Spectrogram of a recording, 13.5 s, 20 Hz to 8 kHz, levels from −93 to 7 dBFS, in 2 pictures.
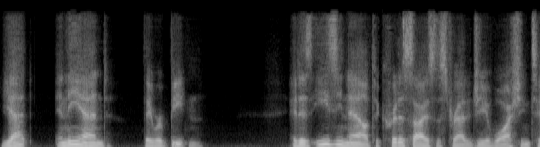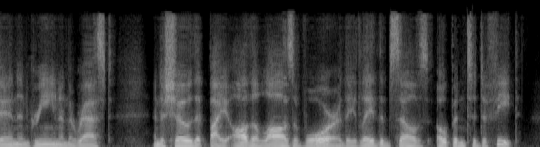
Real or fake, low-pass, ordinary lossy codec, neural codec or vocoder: fake; 7.2 kHz; AAC, 32 kbps; codec, 16 kHz, 0.3 kbps, FocalCodec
